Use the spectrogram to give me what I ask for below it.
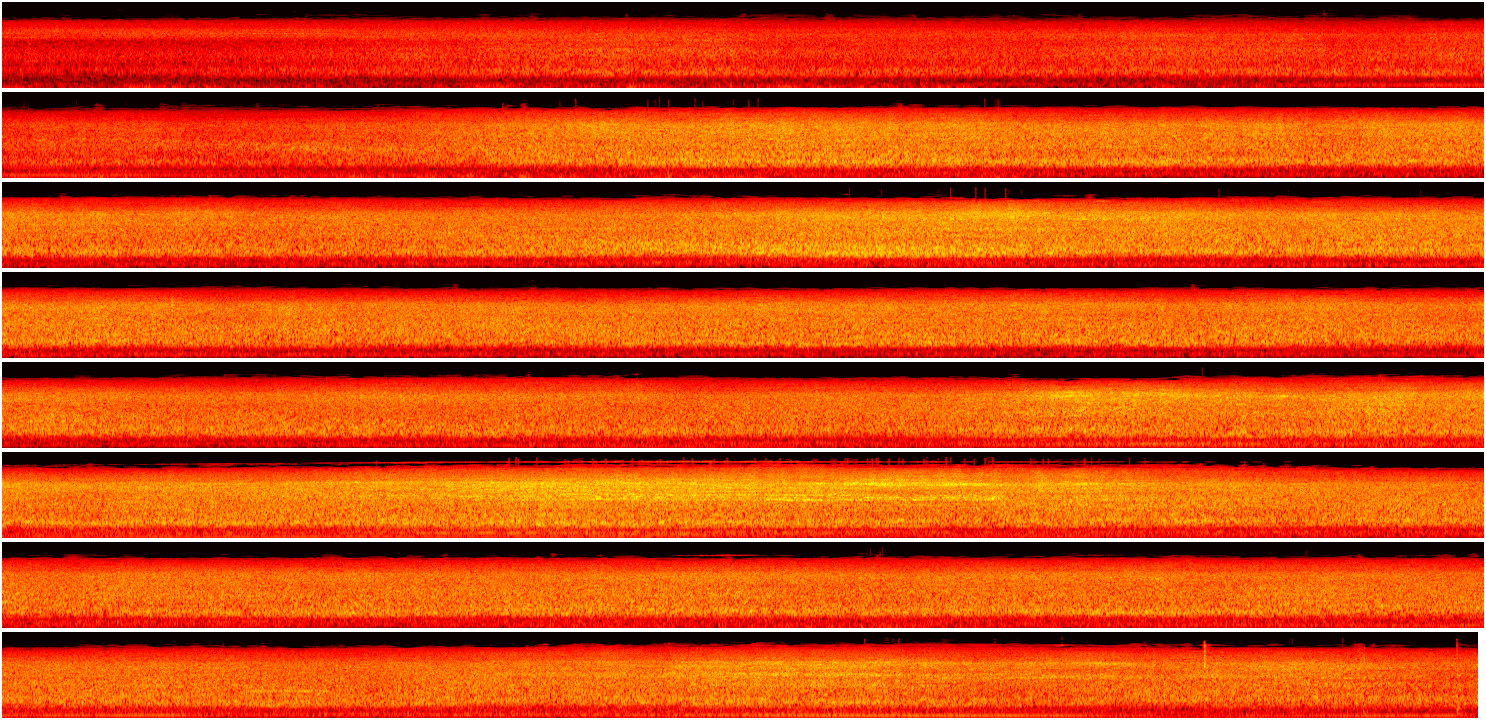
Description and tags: Some files were normalized and some have bass frequencies rolled off due to abnormal wind noise.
